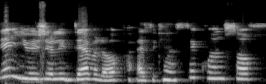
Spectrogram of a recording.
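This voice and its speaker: A woman speaks in a Persian accent. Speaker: university lecturer. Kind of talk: lecture. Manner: halting.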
